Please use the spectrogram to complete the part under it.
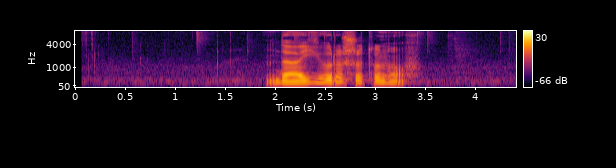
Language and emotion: Russian, neutral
